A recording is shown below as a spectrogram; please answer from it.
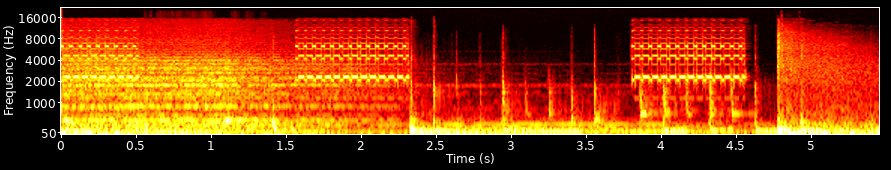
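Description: A telephone rings in bursts of bright trilling electronic tones, separated by short gaps, moderately loud in an indoor room with no voices over it.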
